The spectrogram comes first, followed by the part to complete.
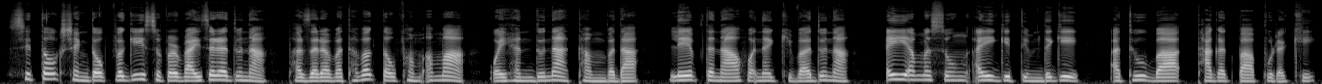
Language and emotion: Manipuri, happy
